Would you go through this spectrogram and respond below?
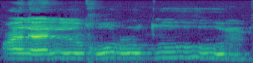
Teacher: خا را اور طا تینوں کو موٹا پڑھیں گے، طا کو واو کے ساتھ ملا کر ایک الف کے مقدار کھینچ کر پڑھیں گے، آخر میں میم ساکن ہے۔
